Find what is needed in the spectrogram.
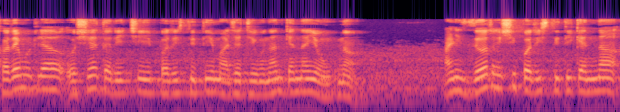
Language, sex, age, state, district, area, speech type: Goan Konkani, male, 18-30, Goa, Tiswadi, rural, spontaneous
